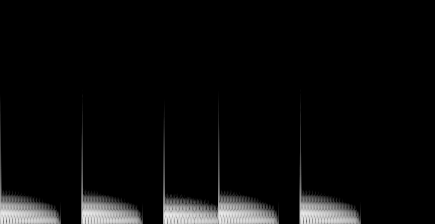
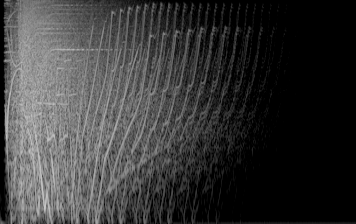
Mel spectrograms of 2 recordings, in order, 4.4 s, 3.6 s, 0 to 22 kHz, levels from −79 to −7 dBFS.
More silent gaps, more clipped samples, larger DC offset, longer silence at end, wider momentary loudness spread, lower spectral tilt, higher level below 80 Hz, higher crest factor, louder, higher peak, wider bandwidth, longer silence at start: first, 0.60-0.81 s, 1.42-1.63 s, 2.78-2.99 s vs none; neither; first, 0.3% vs under 0.1%; second, 0.8 s vs 1.4 s; second, 13 LU vs 22 LU; first, -15 dB/octave vs 0.5 dB/octave; first, -24 dBFS vs -52 dBFS; second, 12 dB vs 20 dB; second, -21 LUFS vs -17 LUFS; second, -8 dBFS vs -4 dBFS; second, 1.2 kHz vs over 20 kHz; about the same, 0 s vs 0.05 s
